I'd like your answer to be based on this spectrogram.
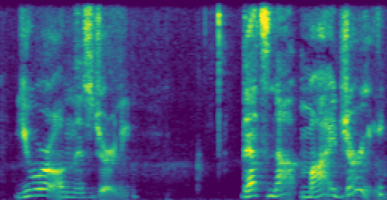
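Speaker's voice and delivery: play-acted, bone-dry, unjoking, dead-serious deadpan delivery. Retelling a fight over an outfit, imitating Kim Kardashian straight-faced. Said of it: "Kim said with a straight face".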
